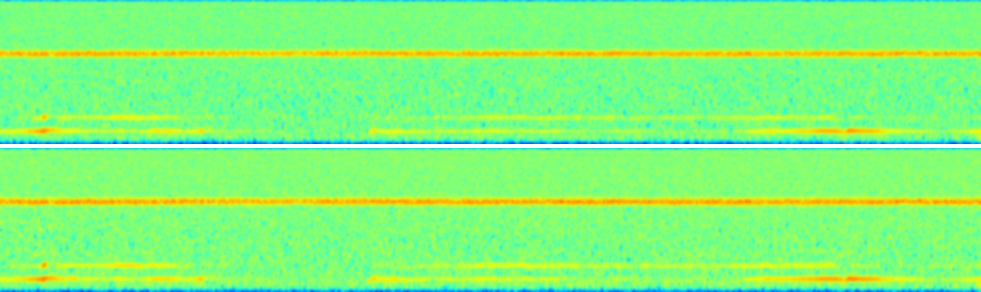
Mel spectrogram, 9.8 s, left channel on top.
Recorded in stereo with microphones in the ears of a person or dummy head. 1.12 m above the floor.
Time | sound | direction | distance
0.0 | an insect | 5° right (ahead or behind) | ?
